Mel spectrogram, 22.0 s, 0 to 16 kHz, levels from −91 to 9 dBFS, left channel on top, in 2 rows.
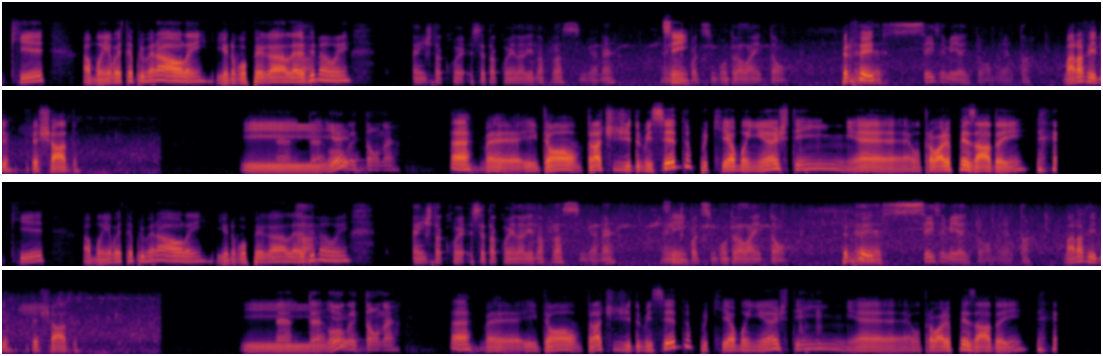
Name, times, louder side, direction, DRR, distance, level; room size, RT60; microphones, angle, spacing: voice 1, 0.8-3.5 6.6-6.9 8.4-8.7 10.6-11.7 13.4-14.5 15.5-17.9 18.2-21.5, left 6 dB, 45° left, 0.4 m, -31 dB
voice 2, 4.1-6.2 6.6-7.9 8.5-10.3 13.7-15.0 19.0-19.2, right 4 dB, 20° right, 0.4 m, -42 dB
sound 1, 5.2-12.6, right 7 dB, 90° right, 2.1 m, -54 dB
head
